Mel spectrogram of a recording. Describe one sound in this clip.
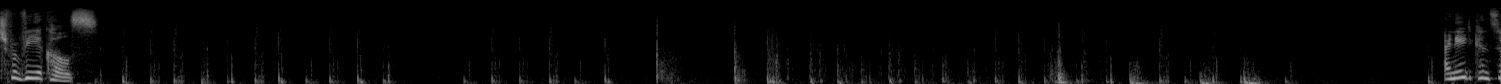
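Footsteps run quickly across a hard floor.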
